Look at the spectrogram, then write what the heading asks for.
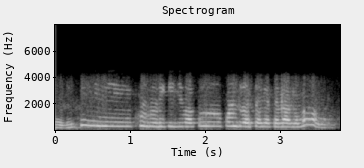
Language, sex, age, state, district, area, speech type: Odia, female, 45-60, Odisha, Angul, rural, conversation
